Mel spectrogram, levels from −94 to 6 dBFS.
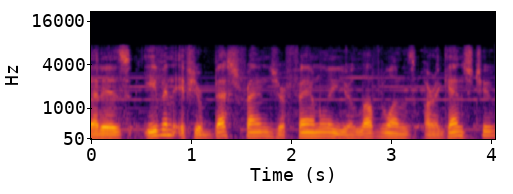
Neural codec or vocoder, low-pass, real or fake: none; 7.2 kHz; real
